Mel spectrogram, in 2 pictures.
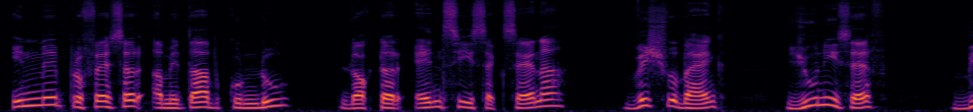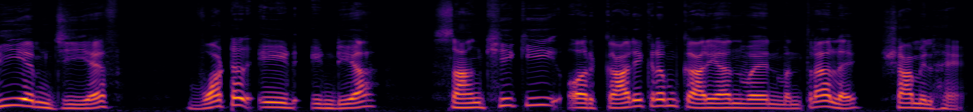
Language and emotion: Hindi, neutral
